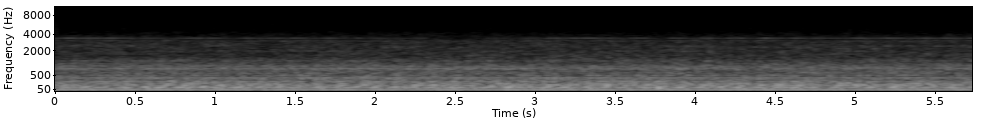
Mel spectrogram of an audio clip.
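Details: Truck diesel idling during air brake test, timing 30 PSI build-up from 100 PSI: steady, even idle, low rumble, faint regular compressor chug; normal idle with air pressure build-up.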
